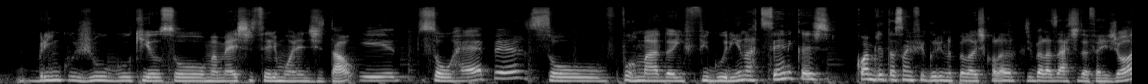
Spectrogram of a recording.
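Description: Over music in the background, a woman with a fairly low pitch talks at a moderate pace with ordinary pitch variation and hardly any pauses. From Baixada Fluminense, Rio de Janeiro, Brazil. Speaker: digital influencer and rapper. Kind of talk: interview conversation.

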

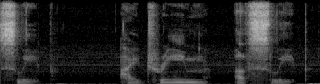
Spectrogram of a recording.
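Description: A man puts on a character voice that sounds robotic. His pitch is very deep and low. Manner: eerie, dreamlike.

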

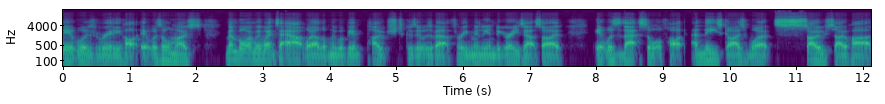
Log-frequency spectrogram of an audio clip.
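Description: Fairly low male speech at a moderate pace, a plain, everyday voice with fairly even intonation and a quiet background. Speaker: podcast co-host and wrestler. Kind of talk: casual chat, show review. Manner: casual, swearing, conversational.

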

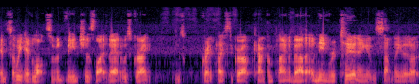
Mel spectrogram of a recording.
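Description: With a New Zealand accent, a man speaks at a very fast pace. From New Zealand, Wellington. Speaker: architect. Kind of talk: interview conversation.

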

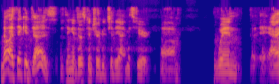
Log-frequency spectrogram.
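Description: A man talks in a normal speaking voice with a fairly low pitch. His pace is moderate. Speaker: ring announcer. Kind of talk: casual interview chat; ring announcer call-out. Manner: relaxed, conversational.

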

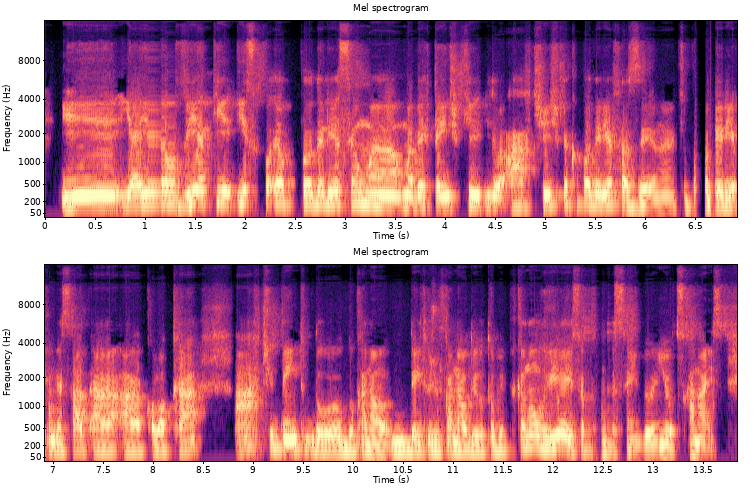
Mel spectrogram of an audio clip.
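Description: A man's unremarkable speaking voice, fairly high in pitch, with lively intonation at a moderate pace. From São Paulo, Brazil (Grajaú, south side periphery). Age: 20s. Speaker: artist and activist, content creator. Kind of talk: interview conversation.

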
